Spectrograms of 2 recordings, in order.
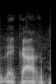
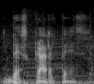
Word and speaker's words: Descartes: en la pizarra y resulta que the Card es la manera francesa correcta de pronunciar lo que los españoles solemos decir Descartes Entonces me di cuenta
